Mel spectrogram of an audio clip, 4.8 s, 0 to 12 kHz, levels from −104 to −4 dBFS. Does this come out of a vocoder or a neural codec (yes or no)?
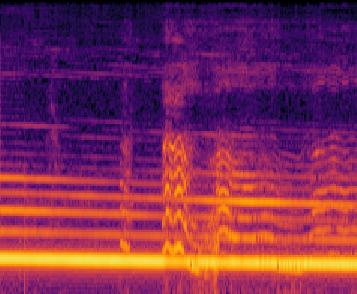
no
